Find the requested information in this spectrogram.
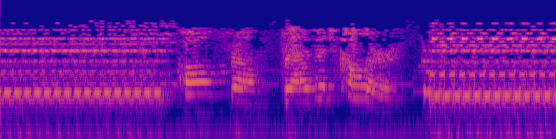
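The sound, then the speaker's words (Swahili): A telephone rings with a steady electronic trill. The ringing breaks off for a short stretch of voice, then starts again. “Dakika chache tu baada ya tangazo hilo, msikilizaji, simu zilianza kulia si haba.”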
